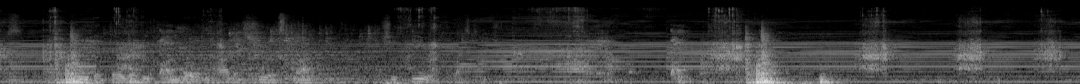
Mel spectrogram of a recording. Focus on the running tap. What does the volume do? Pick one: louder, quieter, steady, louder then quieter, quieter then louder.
louder then quieter.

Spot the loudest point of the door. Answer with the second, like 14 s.
8 s.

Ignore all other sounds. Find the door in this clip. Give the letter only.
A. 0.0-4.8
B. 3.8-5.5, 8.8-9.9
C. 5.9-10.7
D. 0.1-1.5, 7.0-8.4
D.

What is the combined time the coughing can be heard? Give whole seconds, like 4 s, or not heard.
3 s.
